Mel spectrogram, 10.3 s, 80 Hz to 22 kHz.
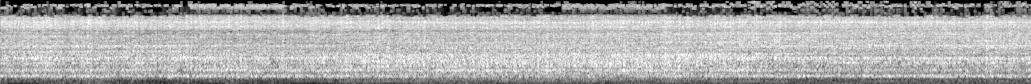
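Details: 2009 Lexus IS250 petrol engine idling with a loud, steady whirring hiss that never settles, still present after a water pump change; cause unknown.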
